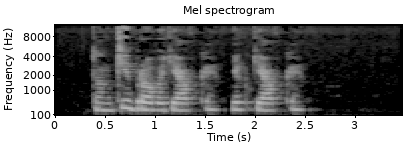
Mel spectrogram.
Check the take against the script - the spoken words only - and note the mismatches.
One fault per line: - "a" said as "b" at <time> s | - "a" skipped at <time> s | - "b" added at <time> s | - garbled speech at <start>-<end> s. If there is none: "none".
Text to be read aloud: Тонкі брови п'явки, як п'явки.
none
